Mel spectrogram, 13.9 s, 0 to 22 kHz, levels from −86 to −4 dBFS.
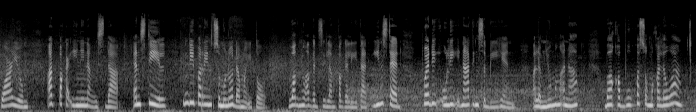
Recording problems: traffic noise; noticeable; throughout; 20 dB below the speech

